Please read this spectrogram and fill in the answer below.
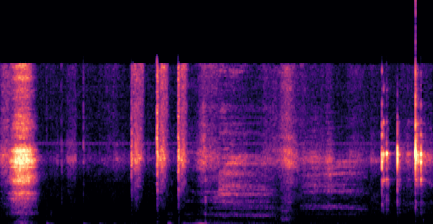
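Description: A short, loud breathy sniff near the start, followed by a few light clicks and taps of colouring pencils and a marker being handled on the table.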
